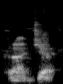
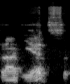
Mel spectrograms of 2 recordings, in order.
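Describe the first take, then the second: First: The name is said in its American form. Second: The name is said in its non-American form. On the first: "in America they tolerate Kranjek" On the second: "also pronounced Kranjets"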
